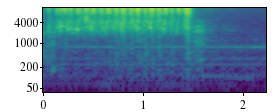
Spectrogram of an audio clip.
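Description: Palms rubbed briskly together: a rapid swishing of about a dozen strokes a second that stops about one and a half seconds in.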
